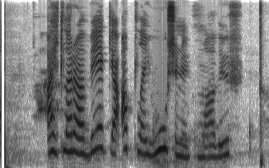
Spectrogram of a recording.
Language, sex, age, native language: Icelandic, male, 12, Icelandic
